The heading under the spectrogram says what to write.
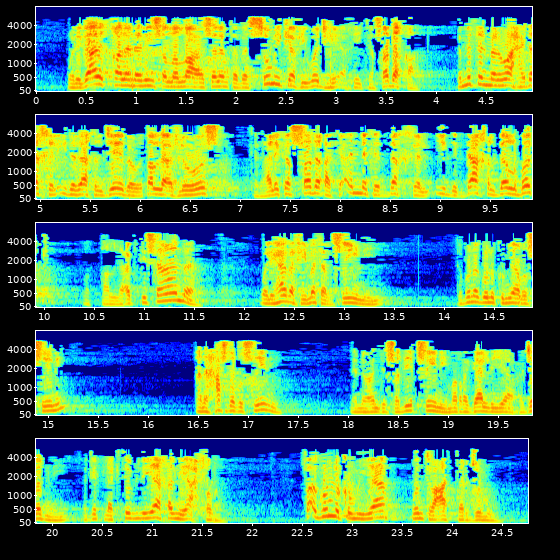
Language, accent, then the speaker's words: Arabic; Kuwait; عندنا في الكويت ويتعامل دائما مع مدمنين مخدرات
